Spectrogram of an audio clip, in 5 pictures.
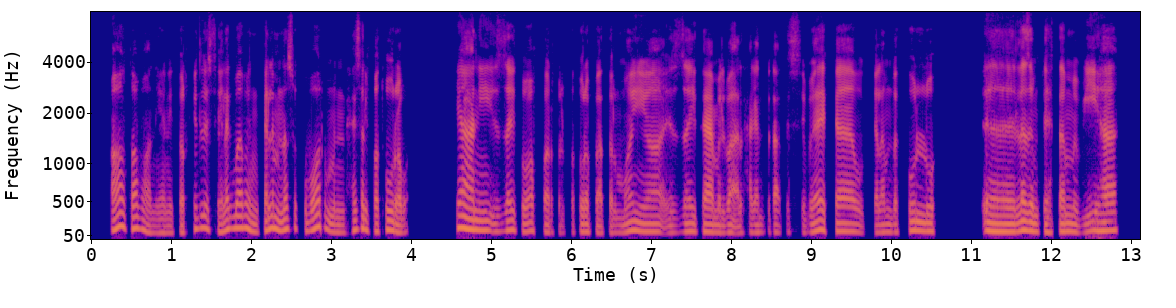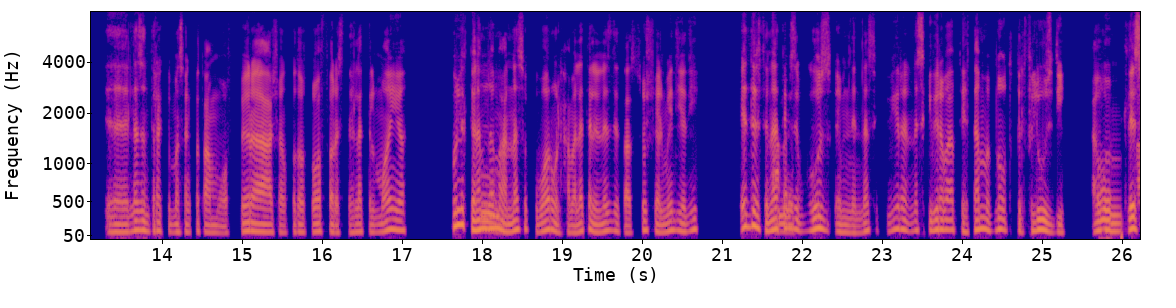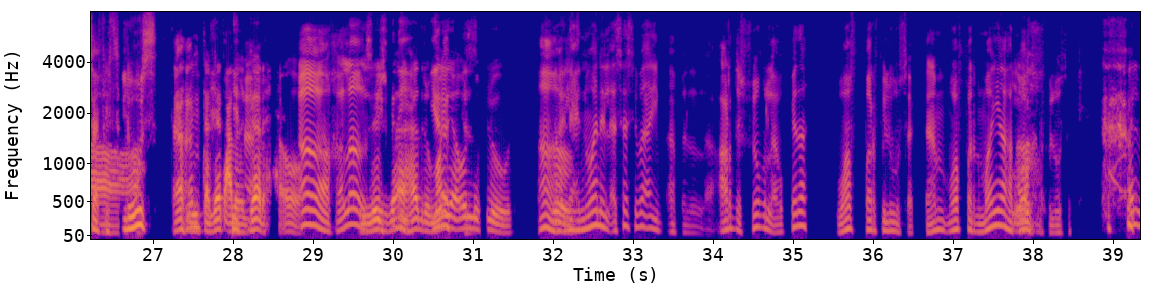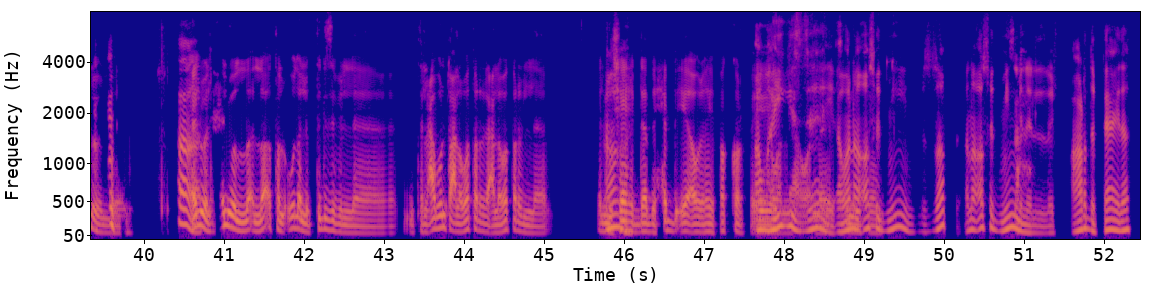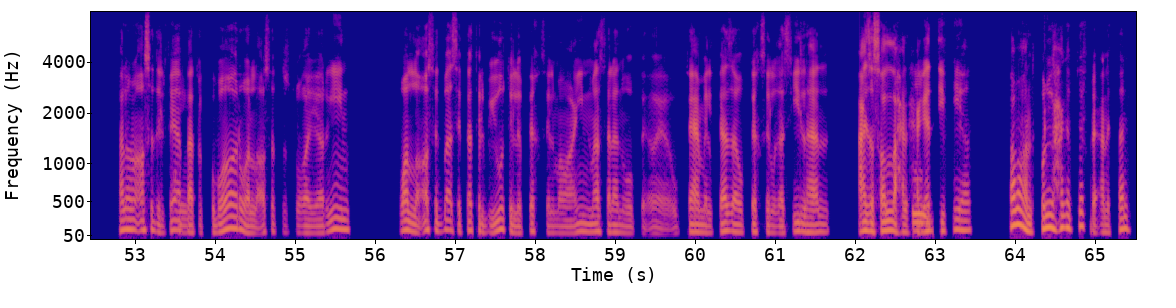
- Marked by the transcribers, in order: tapping; in English: "السوشيال ميديا"; laughing while speaking: "آه"; laugh
- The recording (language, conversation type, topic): Arabic, podcast, إزاي بتستخدم السوشيال ميديا عشان تعرض شغلك؟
